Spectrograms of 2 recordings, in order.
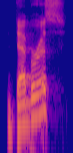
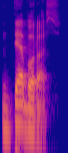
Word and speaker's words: Deboras: So, the way you pronounce it with an English pronunciation is Deborahs, but my name in my language is pronounced Deborahs.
